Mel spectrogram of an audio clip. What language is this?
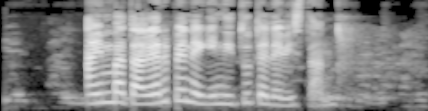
Basque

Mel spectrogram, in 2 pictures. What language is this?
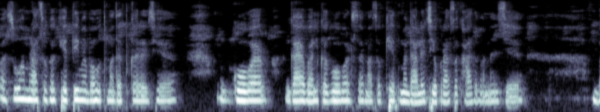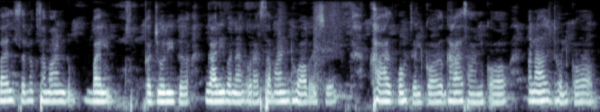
Maithili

